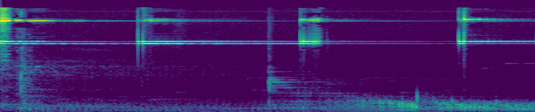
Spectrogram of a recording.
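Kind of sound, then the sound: sound effect, church bells ringing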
